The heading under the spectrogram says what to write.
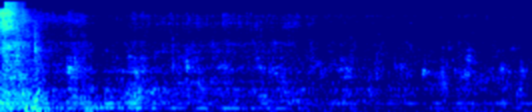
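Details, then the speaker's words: GE front-load washer filling with cold water after water inlet valve replacement: soft, smooth, quiet hiss with no screaming or whistle, which the old valve made during cold fill. "This time when it dispenses, it's very quiet and it runs very smoothly."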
